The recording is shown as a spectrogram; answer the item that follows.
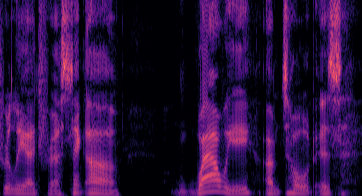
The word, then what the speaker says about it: Huawei: I've heard so many Americans give so many different pronunciations, but it's Hua, like Huawei.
